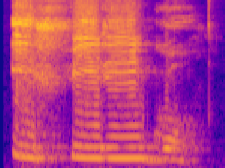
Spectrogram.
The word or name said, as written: ifirigo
